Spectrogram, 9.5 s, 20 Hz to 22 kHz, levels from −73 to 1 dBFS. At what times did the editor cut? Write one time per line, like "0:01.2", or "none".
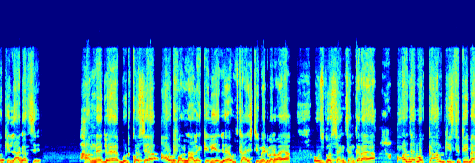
none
